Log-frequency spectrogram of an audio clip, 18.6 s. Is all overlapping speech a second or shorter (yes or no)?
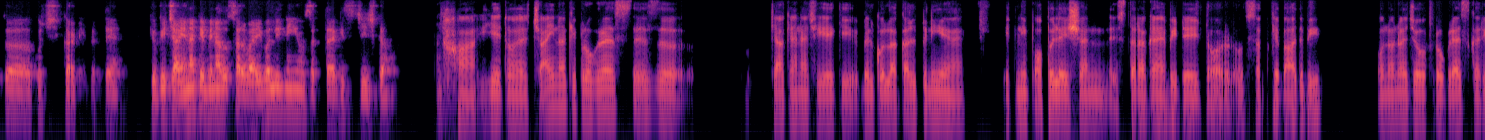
yes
